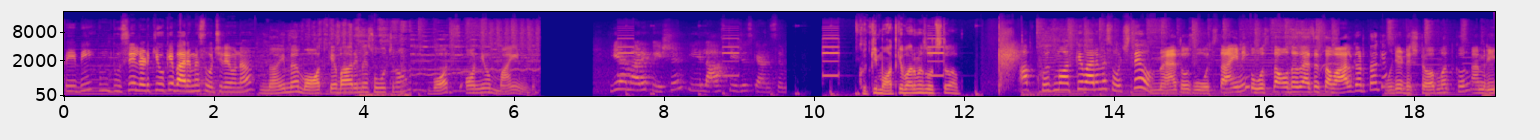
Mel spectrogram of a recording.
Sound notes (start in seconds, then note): 10.1 ECG beeping; 12.4 smack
